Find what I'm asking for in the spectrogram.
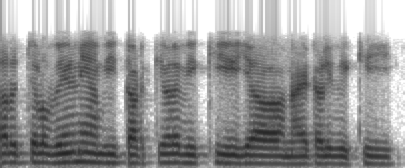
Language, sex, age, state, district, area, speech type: Punjabi, male, 30-45, Punjab, Fazilka, rural, conversation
